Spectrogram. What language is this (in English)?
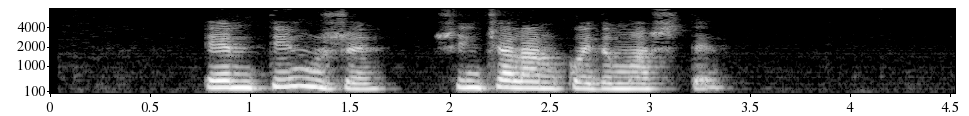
Mari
